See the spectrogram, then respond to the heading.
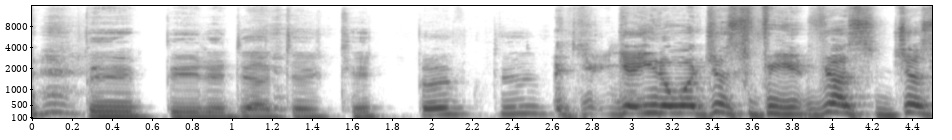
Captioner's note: mumbling on as a troll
